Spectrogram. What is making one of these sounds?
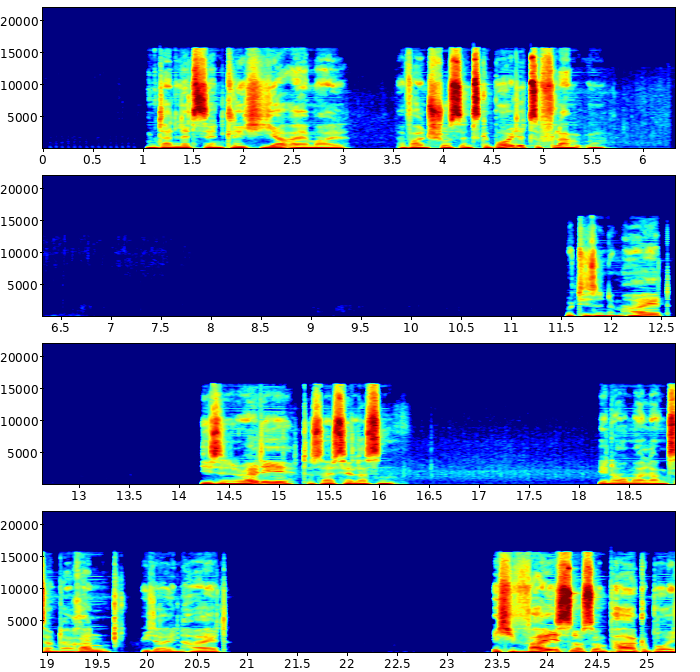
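A young man talks calmly and closely into a microphone, in bursts with pauses.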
